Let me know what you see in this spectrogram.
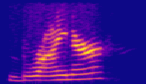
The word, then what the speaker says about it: Briner: Briner, B as in boy, Riner. – Brinner? – Just one N.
